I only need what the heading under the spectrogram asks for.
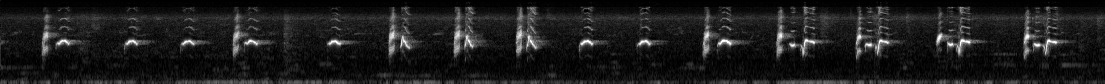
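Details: Energetic sooty-headed bulbul song meant to attract wild birds: bright whistled notes and louder burry double phrases alternating at irregular intervals, with quiet low rumble in the background.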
